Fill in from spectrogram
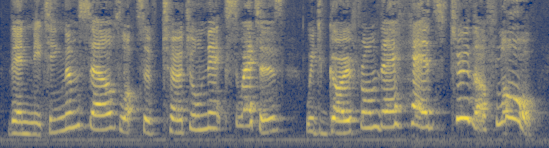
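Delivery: lilting picture-book read-aloud; reading to children. Acted. Teacher reading a rhyming book to children, lilting. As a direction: read it like a storybook for little ones.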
